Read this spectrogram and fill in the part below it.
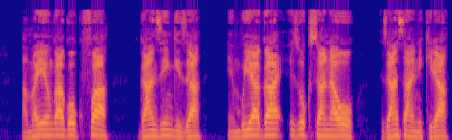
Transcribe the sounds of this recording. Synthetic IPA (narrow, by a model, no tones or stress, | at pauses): a̰majeːŋɡaɡo̞ːku̥fa | ɡaːnziːŋɡiza | embujaɡaezo̞ːku̥sanawo̞ | zaːnsaːnikiɾa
